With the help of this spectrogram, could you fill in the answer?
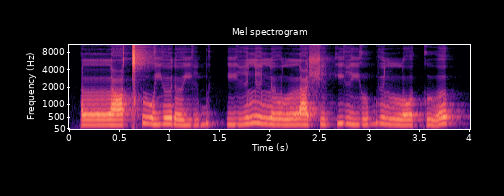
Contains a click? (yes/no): yes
